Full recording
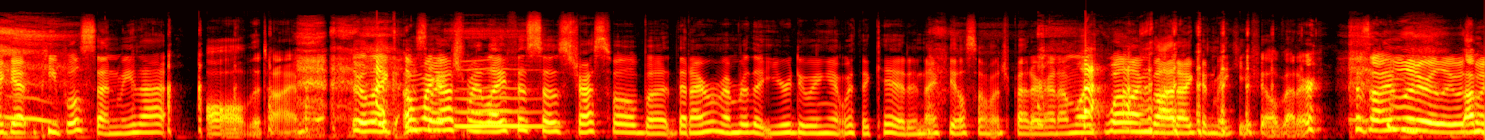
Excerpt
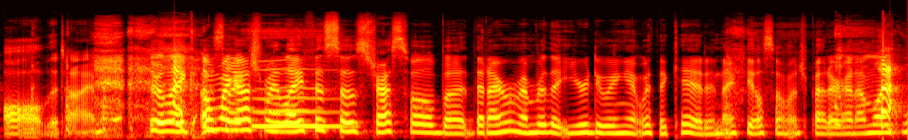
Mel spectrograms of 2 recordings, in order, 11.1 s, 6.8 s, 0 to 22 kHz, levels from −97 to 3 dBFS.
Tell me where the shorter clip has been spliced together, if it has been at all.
none

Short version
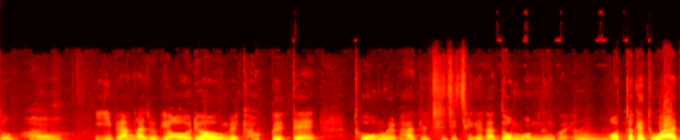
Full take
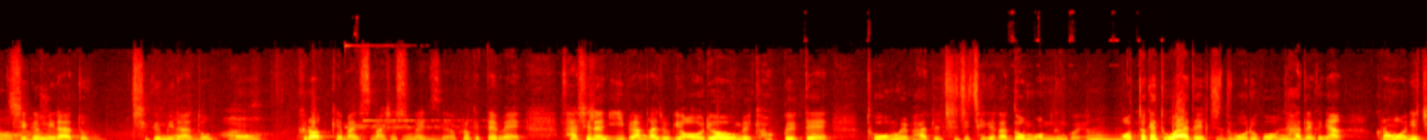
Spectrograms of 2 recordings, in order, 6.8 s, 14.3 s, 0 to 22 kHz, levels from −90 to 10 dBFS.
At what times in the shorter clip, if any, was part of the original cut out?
1.0 s

